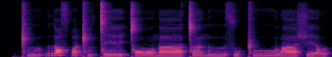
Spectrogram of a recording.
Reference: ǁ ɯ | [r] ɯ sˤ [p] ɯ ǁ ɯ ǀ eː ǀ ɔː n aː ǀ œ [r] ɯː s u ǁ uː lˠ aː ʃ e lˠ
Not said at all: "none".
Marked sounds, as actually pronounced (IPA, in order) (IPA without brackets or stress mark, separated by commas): r, p, n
